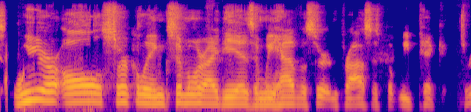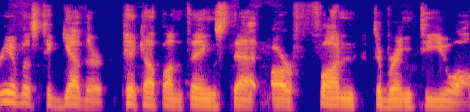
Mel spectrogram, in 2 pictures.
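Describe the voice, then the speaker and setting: Lively intonation from a man with an ordinary speaking voice and fairly high pitch, at a moderate pace with hardly any pauses. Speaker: podcast host. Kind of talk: casual chat about game rules.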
